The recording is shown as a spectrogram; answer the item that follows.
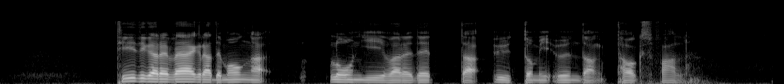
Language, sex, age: Swedish, male, 28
